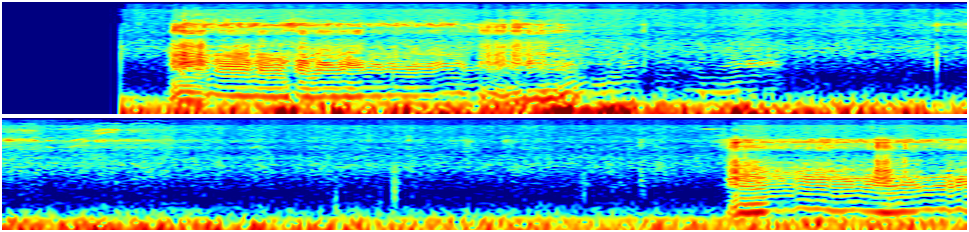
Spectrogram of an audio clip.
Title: This Chihuahua is in deep sleep and snores over and over (original sound)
